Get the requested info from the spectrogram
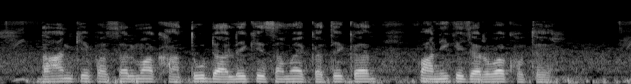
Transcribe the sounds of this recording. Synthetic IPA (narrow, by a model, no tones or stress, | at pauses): d̪ʱaːnkepʰɐsəlmãkʰaːt̪ũɖaːlekesəməjkət̪ekən | paːniked͡ʒəɾʋəkʰoːt̪ɦeː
